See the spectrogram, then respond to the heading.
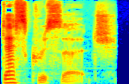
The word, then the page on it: desk research: British English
